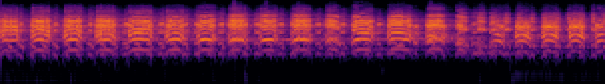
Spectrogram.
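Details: Laughing kookaburra (Dacelo novaeguineae) gives a loud, rollicking cackle of rapid, harsh notes, about three a second, rising and falling like hearty laughter; this laughing call serves as a territorial marker and alert signal for the group.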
